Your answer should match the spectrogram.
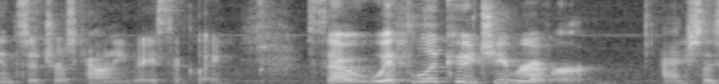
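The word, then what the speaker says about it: Withlacoochee: between marion county and citrus county basically so with lucocci river i actually said it right that time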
